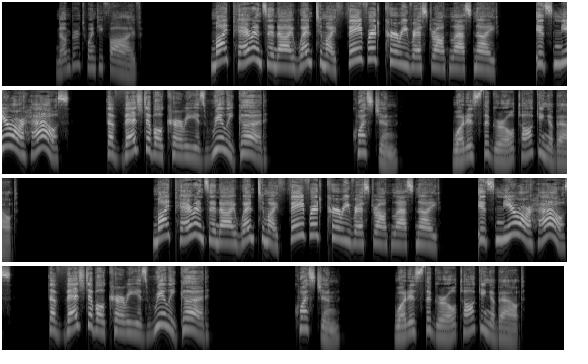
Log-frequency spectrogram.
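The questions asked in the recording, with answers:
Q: What is the girl talking about?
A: Her favorite curry restaurant.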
